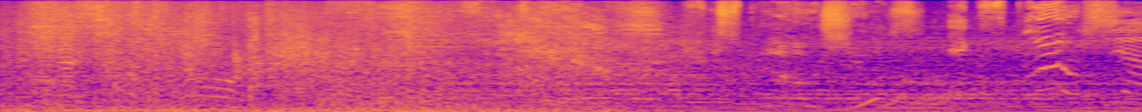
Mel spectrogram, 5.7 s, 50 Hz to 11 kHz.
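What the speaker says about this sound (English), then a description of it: "Explosions!" Dota 2 battle explosions, a dense run of booming blasts and crashing impacts under a continuous clamor of game effects, with game voice announcements heard over the din.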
